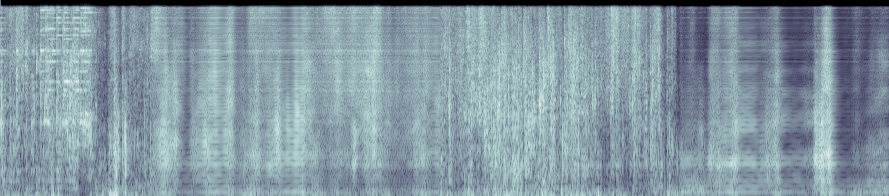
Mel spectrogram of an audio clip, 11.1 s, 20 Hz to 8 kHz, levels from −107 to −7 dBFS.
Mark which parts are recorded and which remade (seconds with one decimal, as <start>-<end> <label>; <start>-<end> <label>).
0.0-1.9 recorded; 1.9-5.5 remade; 5.5-8.5 recorded; 8.5-11.1 remade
